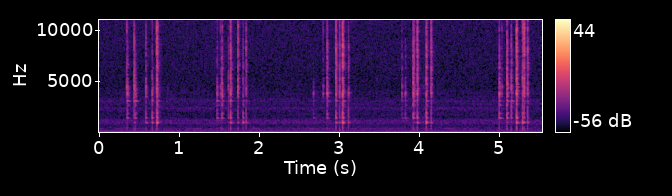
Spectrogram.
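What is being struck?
Aluminum aerosol can.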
